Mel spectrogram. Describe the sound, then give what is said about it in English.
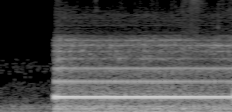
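A telephone line tone from calling an old toll-free number for a fart bag, which turns out to be disconnected, begins abruptly after a short quiet moment and holds as one loud, steady, buzzy pitch without breaks until the end. “Let's see if this number still works.”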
